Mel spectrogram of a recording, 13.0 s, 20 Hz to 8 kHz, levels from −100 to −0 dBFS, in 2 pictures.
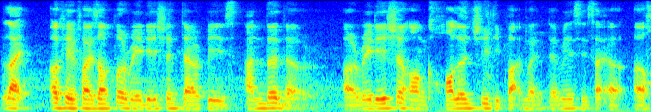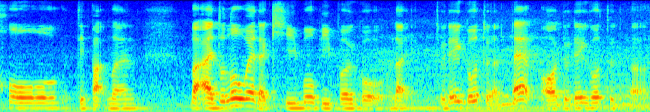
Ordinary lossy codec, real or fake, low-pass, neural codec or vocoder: none; real; none; none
